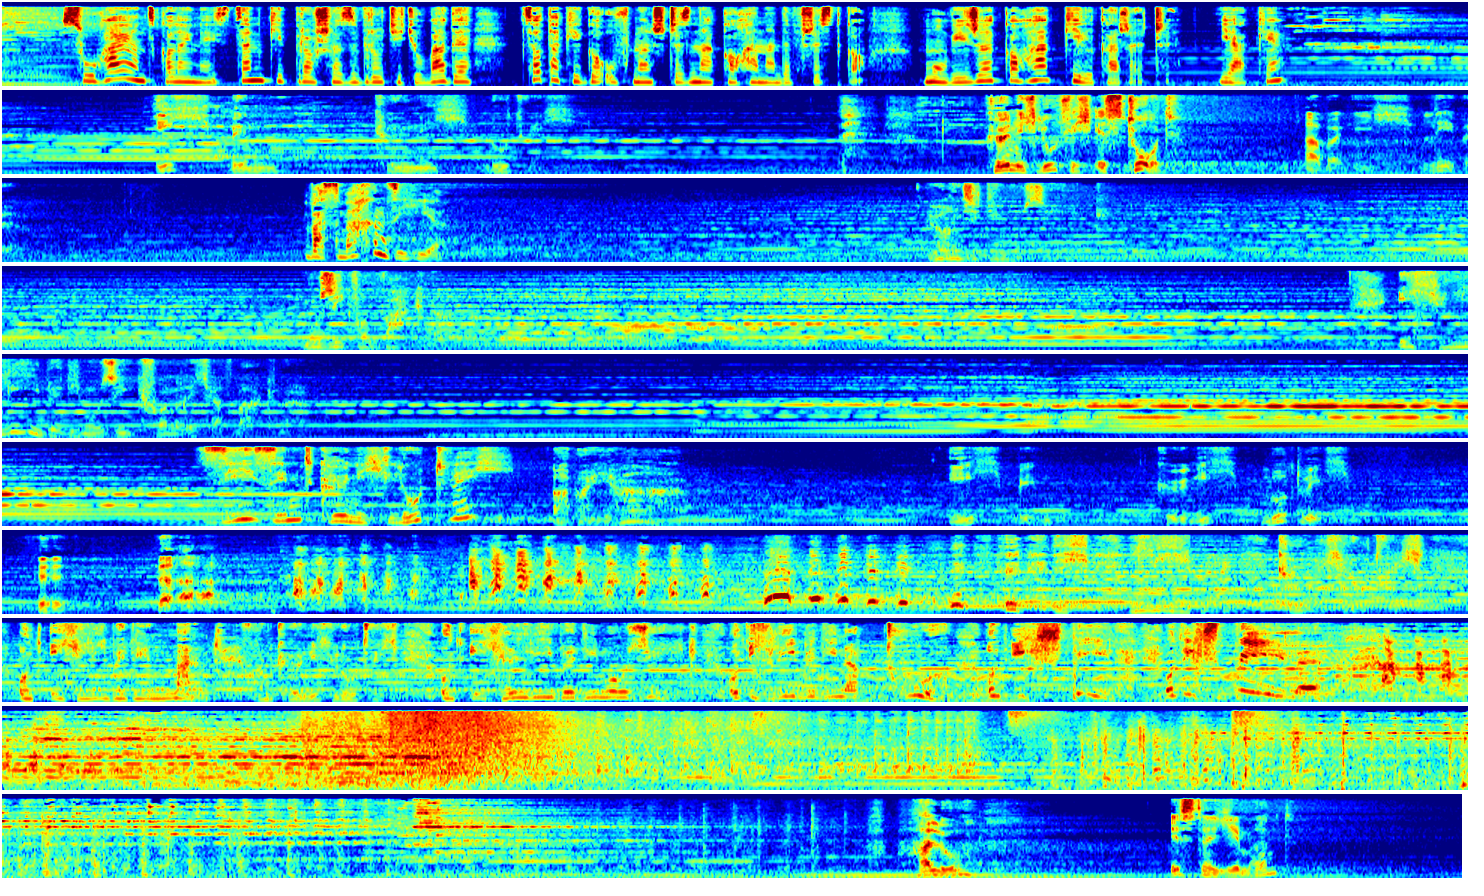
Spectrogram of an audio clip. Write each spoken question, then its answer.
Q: Słuchając kolejnej scenki, proszę zwrócić uwagę, co takiego ów mężczyzna kocha nade wszystko. Mówi, że kocha kilka rzeczy. Jakie?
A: Na pewno udało się Państwu zrozumieć, że ten dziwny pan kocha muzykę, zwłaszcza muzykę skomponowaną przez Richarda Wagnera.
